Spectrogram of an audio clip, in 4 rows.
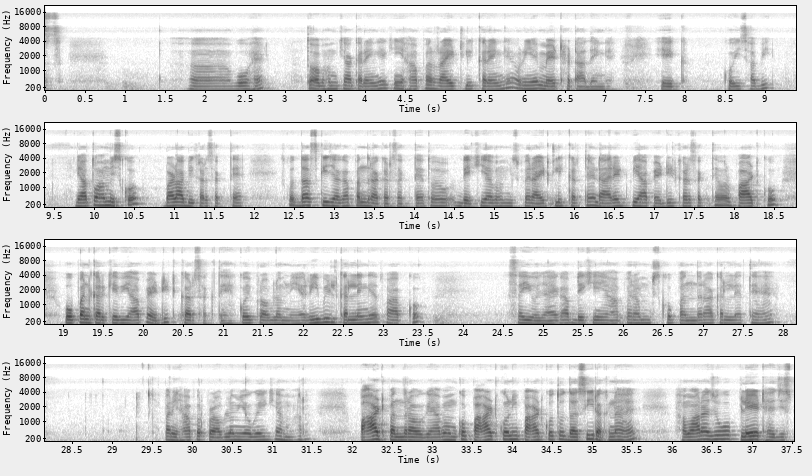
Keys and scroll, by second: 0.2 ctrl+Tab, 27.1 ctrl+q.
